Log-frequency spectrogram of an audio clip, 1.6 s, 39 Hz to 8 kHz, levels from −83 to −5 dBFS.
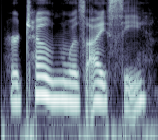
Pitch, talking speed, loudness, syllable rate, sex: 175 Hz, 150 wpm, -16 LUFS, 3.8 syllables/s, female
